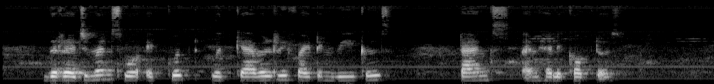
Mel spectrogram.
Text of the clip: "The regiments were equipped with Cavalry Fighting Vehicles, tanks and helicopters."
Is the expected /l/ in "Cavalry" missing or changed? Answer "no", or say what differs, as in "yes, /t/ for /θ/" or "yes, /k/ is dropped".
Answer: no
